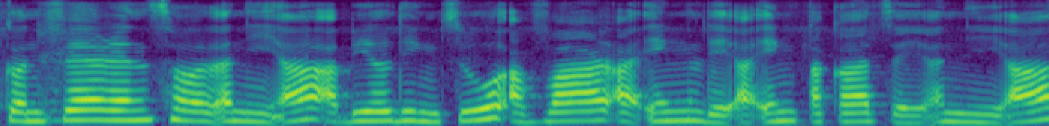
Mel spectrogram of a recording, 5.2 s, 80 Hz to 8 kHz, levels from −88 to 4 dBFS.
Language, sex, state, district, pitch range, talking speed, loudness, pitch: Mizo, female, Mizoram, Aizawl, 200-220 Hz, 215 wpm, -13 LUFS, 210 Hz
